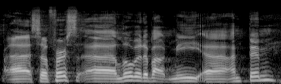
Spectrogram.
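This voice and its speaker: A man's voice: mid-range voice, brisk, fairly bright tone. A middle-aged Dutch man with an American-sounding accent, giving an informal technical talk from a conference stage, with many fillers and restarts. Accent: American-sounding English. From Netherlands. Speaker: conference speaker.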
